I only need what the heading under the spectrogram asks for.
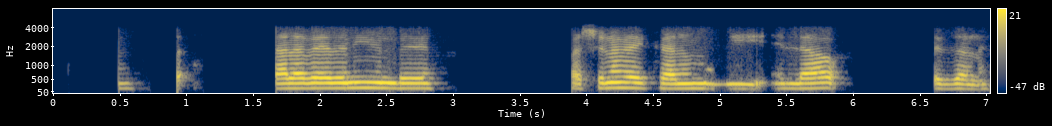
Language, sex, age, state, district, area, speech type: Malayalam, female, 30-45, Kerala, Malappuram, rural, conversation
